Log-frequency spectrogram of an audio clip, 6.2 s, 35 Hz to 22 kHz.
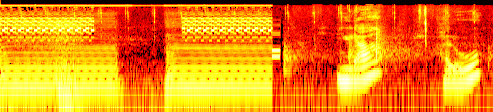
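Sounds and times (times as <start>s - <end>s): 
telephone ringing with steady electronic tone: 0.0s - 3.5s
speech: 4.2s - 4.9s, 5.5s - 6.1s.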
